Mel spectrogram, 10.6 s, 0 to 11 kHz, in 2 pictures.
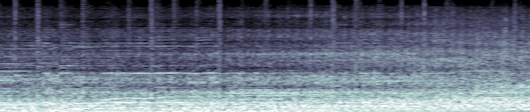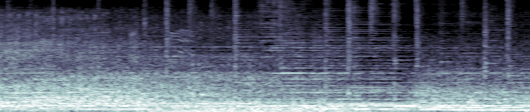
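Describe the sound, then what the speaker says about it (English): A 1950s Land Rover engine running on a desert drive outside Dubai, a loud, constant rumbling drone with rattling and vibration from the moving vehicle, heard from inside without a break. "we've taken out a 50s Land Rover"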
